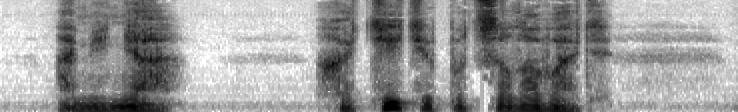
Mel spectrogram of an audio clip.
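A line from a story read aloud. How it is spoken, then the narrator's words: Barely audible emotional whisper. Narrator (Russian): прошептала она чуть слышно, улыбаясь и чуть не плача от волнения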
